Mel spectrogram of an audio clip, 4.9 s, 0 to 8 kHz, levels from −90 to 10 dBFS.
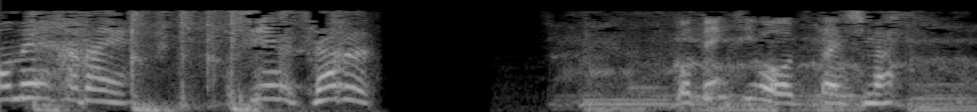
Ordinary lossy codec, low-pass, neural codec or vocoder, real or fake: MP3, 24 kbps; 7.2 kHz; codec, 24 kHz, 6 kbps, HILCodec; fake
